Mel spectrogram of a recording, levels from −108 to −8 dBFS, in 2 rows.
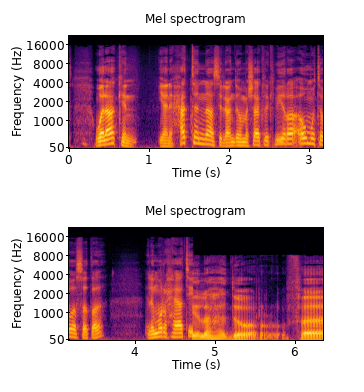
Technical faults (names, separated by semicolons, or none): section at the wrong speed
